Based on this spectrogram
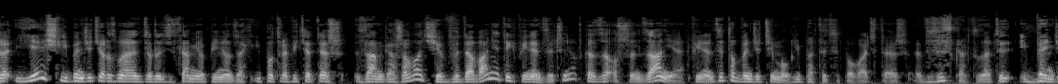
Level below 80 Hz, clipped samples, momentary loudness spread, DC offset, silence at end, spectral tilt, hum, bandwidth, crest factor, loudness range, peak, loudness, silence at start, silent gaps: -60 dBFS; under 0.1%; 10 LU; under 0.1%; 0 s; -5 dB/octave; none; 11.5 kHz; 18 dB; 4 LU; -6 dBFS; -26 LUFS; 0 s; none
